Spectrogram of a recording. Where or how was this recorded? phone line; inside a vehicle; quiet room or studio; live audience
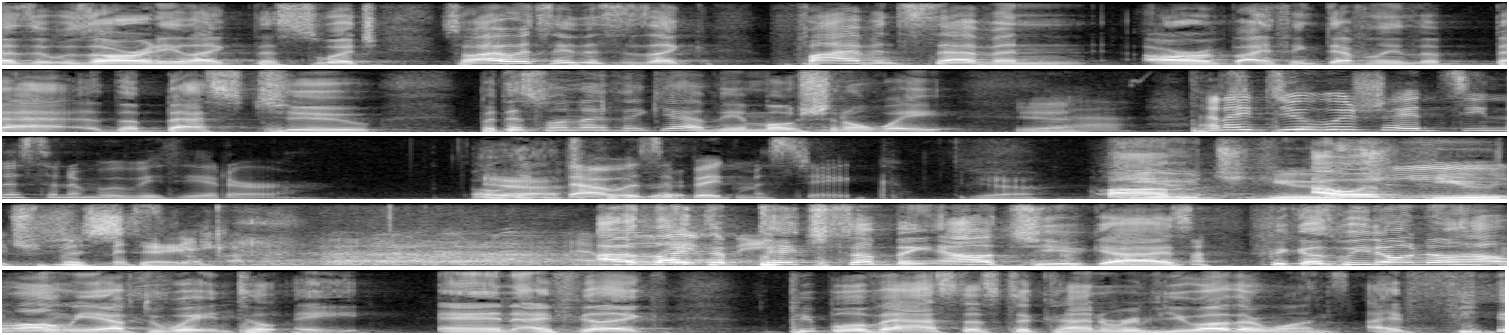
live audience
